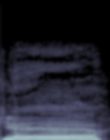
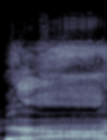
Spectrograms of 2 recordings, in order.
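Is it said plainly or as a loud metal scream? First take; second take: plainly; metal scream. First: It is said plainly, without screaming. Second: It is a loud metal-style scream.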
